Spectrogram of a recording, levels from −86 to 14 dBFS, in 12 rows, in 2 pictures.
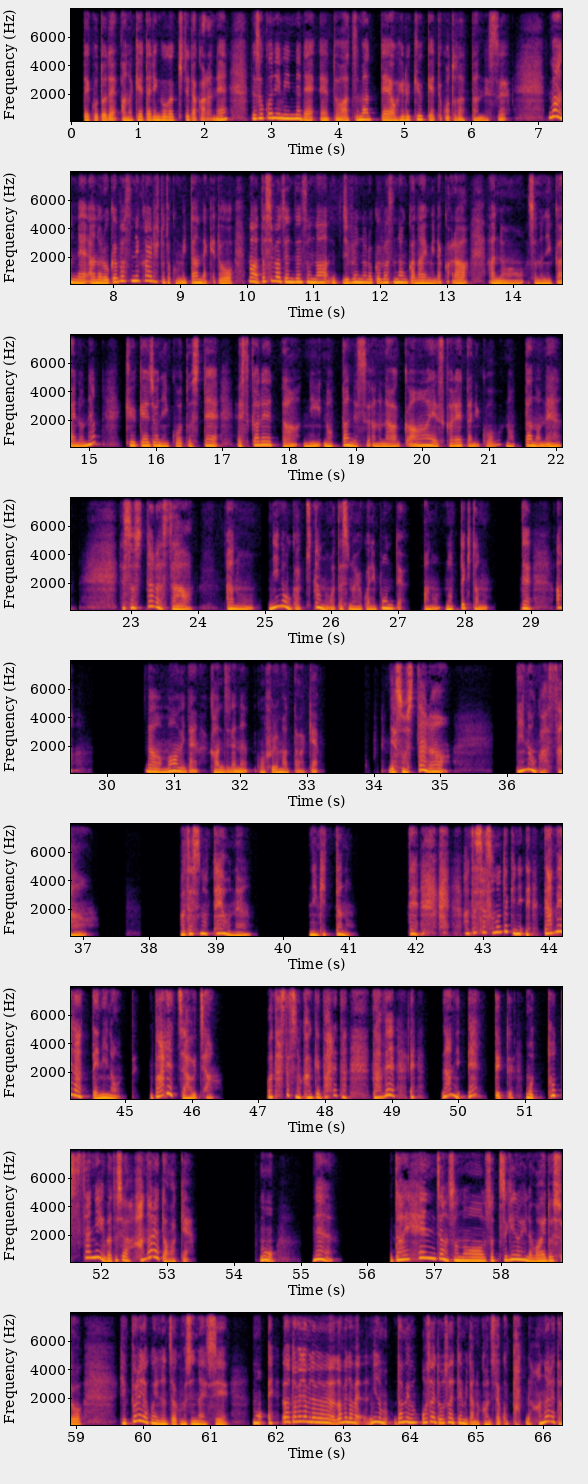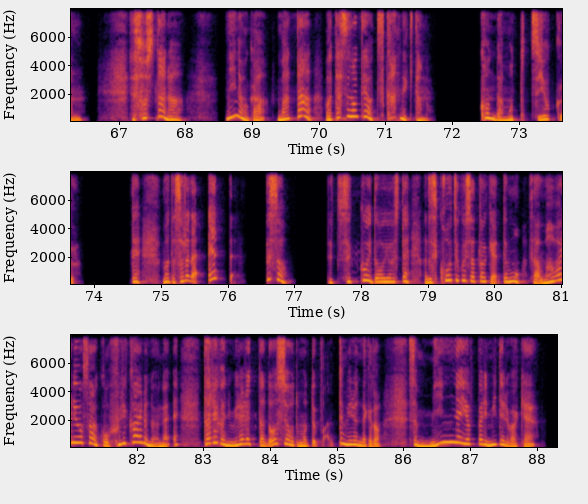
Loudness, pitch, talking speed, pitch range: -12 LUFS, 245 Hz, 320 characters per minute, 205-295 Hz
